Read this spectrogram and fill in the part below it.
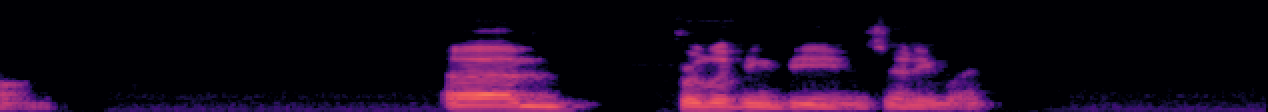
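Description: A middle-aged man speaks calmly and closely through a microphone on an online call.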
